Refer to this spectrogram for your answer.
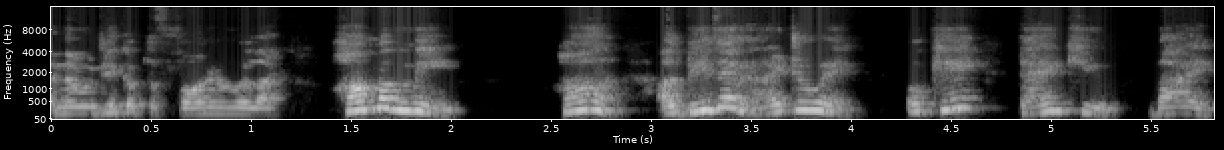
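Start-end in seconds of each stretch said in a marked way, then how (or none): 1.5-5.8 put-on Indian accent, polite, pitched up, slow. Retelling answering a phone call after chatting with friends, in an indian accent. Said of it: "your voice just switches to like an Indian accent".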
